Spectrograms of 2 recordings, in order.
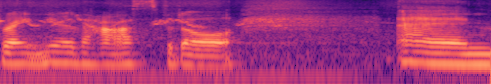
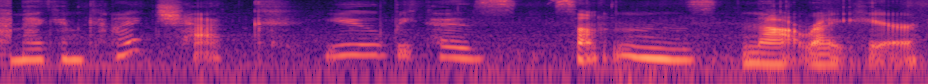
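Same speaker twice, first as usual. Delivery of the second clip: gentle midwife; 7 semitones higher, 7 dB quieter than usual. Retold or imitated. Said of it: "she just was like".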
